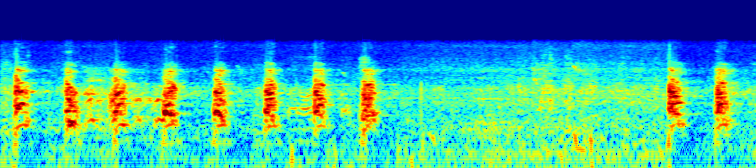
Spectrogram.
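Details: Landseer dogs playing at home during a family visit by Aiko's sister Adina and mother Zindy: loud, sharp barks repeated about twice a second, a quiet gap in the middle, then two more barks at the end.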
